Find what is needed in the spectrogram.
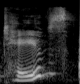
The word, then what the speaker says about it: Toews: Apparently, her name is pronounced Miriam Taves, I think, but it's spelled T O E W S.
